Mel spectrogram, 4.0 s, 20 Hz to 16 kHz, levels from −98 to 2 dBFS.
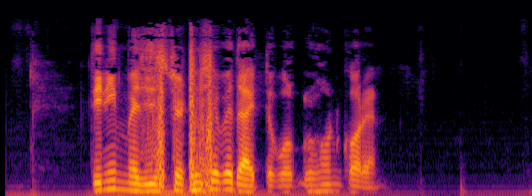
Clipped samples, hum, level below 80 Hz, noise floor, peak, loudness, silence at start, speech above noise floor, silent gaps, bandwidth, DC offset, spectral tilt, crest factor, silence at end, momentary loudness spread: under 0.1%; 50 Hz at -40 dBFS; -44 dBFS; -63 dBFS; -2 dBFS; -19 LUFS; 0.7 s; 44 dB; none; 10.5 kHz; under 0.1%; -5 dB/octave; 20 dB; 1.2 s; 11 LU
